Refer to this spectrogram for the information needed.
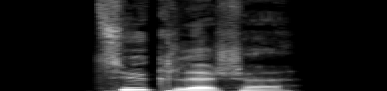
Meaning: inflection of zyklisch: 1. strong/mixed nominative/accusative feminine singular 2. strong nominative/accusative plural 3. weak nominative all-gender singular
- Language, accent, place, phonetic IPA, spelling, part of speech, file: German, Germany, Berlin, [ˈt͡syːklɪʃə], zyklische, adjective, De-zyklische.ogg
